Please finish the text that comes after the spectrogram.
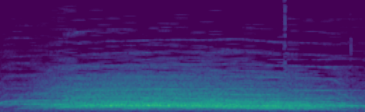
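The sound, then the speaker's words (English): An audience, told by a singer to scream out loud, hollers and hoots together in one loud, sustained burst that swells quickly and holds steady for about three seconds, a dense mass of raised voices with no clear words. “Where I come from, at best, that was hollering. Maybe more like hooting.”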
